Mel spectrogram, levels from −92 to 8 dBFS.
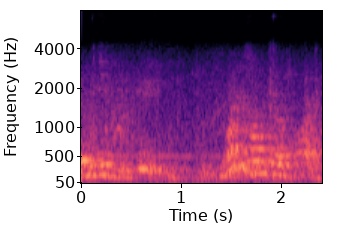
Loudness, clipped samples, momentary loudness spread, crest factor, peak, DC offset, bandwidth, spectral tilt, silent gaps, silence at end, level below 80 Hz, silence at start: -22 LUFS; under 0.1%; 15 LU; 14 dB; -8 dBFS; under 0.1%; 4.4 kHz; -12 dB/octave; none; 0 s; -50 dBFS; 0 s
